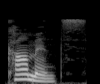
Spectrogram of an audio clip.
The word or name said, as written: comments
